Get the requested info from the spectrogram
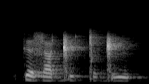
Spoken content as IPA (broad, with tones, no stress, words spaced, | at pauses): kɛ˧˩˧ɮa˨˩ɡ͡ǁu˧˩˧ ǀə̤˨˩ɡ͡ǁʉ˨˩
